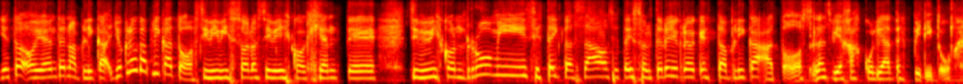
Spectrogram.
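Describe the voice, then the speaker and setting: At a very fast pace with hardly any pauses, a woman with a fairly high pitch and ordinary pitch variation speaks at very even loudness, the sound dry and close with no echo but with noticeable background noise. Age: 20s. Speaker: podcast panelist. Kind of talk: casual chat.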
